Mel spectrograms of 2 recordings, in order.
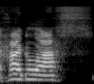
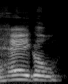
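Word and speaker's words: Hagalaz: So it's pronounced different ways in different. So you can call it Hagelas, you can call it Hegel. In Old English, it's Hegel. In Old Norse, I think you pronounce that Hagel.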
